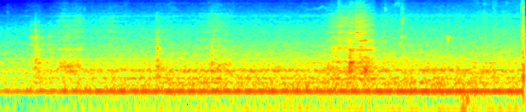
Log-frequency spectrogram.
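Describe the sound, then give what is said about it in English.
A saute pan is handled on a stovetop while cooking, making a few faint metallic clinks and knocks, one a slightly louder clatter, over a steady low hum. “Now down here, I've got my saute pan. And what I'm going to put in there is going to be some olive oil.”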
